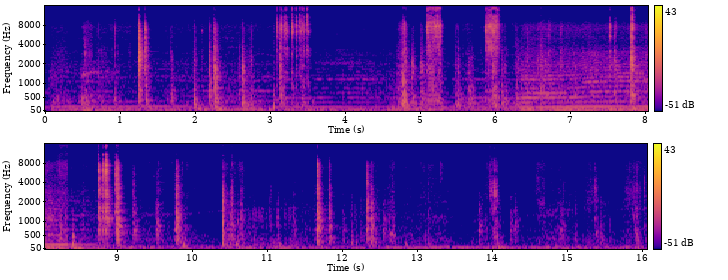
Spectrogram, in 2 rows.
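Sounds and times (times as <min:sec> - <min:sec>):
tools and metal parts clicking: 0:03.0 - 0:03.6, 0:04.9 - 0:06.4
small electric motor whirring: 0:05.0 - 0:08.7.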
